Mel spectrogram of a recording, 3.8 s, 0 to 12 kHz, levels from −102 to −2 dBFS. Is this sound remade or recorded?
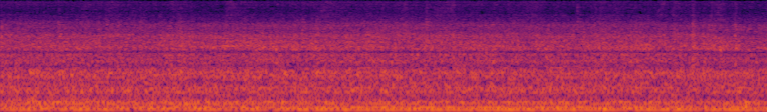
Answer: recorded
